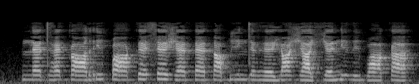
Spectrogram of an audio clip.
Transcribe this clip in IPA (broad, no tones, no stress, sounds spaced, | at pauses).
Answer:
n æ dʱ æ k ɑ r i ɓ ɑ k ɛ s ɛ ʒ æ θ æ θ ɑ ɓ i n d ɛ ɦ ɛ j ɑ ʒ a ç ɛ n i ð i b ɑ k a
